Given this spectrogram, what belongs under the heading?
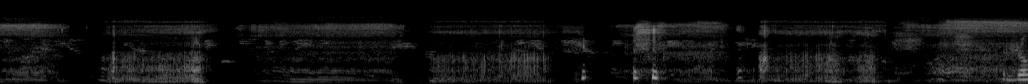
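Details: Sleeping infant nephew snoring: soft, rhythmic raspy noises with each breath, about seven breath cycles in ten seconds.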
